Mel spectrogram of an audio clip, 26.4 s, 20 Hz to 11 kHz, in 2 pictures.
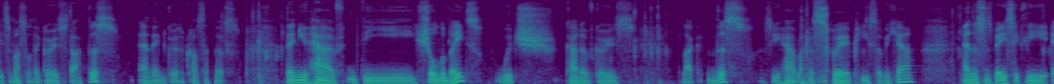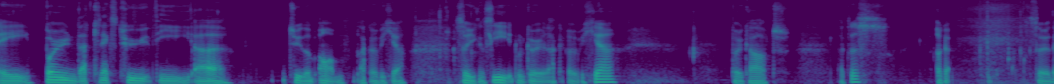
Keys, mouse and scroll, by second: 0.2-1.6 drag, 1.6 middle click, 2.2 click, 2.9 shift+middle click, 3.2 shift+space, 3.5 f, 6.4-8.0 drag, 8.0 shift+c, 8.2 f, 8.6-10.1 drag, 10.1 shift+space, 10.7 f, 11.0 click, 11.7 middle click, 12.0 shift+c, 12.1 f, 12.5 middle click, 13.0 f, 18.3 f, 18.7 shift+c, 18.9 f, 19.5-24.9 drag, 24.9 middle click, 25.5 shift+space, 25.7 6, 25.9 f, 26.2 click.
